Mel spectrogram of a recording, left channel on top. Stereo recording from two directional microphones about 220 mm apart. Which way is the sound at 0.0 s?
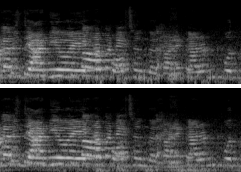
10° left (ahead or behind).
